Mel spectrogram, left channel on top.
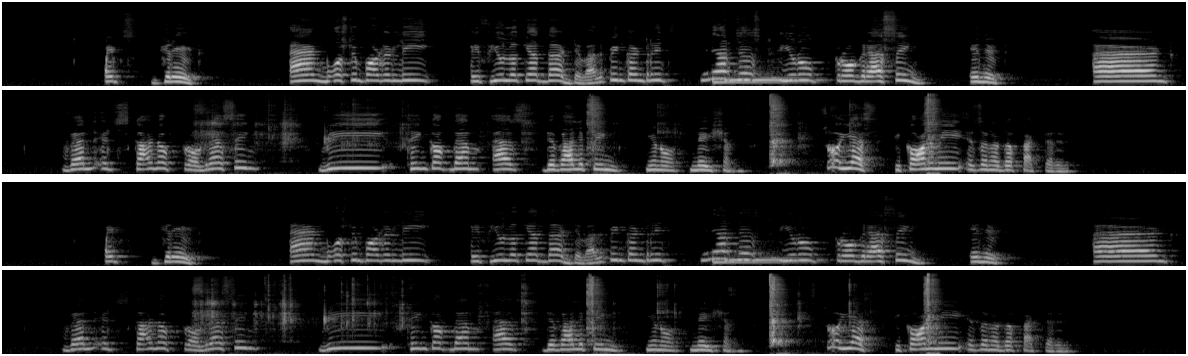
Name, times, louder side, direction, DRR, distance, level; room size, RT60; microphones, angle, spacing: voice 1, 1.5-1.9 2.9-4.3 4.7-6.7 7.0-9.2 9.7-10.0 10.9-11.7 12.4-14.4 15.0-19.2 20.1-22.5, left 5 dB, 35° left, 16 dB, 0.4 m, -25 dB
sound 1, 13.7-16.2 16.6-17.1 17.7-18.6 18.9-19.2 19.5-20.6 21.0-21.2, right 5 dB, 50° right, 2.1 m, -34 dB
9.8 x 9.2 x 2.7 m, 0.42 s
head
